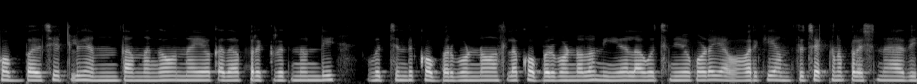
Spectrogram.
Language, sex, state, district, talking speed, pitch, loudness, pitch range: Telugu, female, Andhra Pradesh, Visakhapatnam, 145 wpm, 195 Hz, -18 LUFS, 190-195 Hz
